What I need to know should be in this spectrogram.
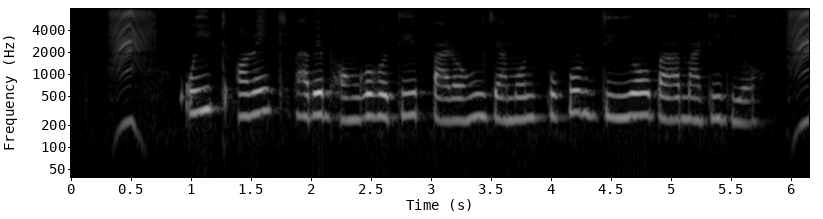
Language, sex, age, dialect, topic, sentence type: Bengali, female, 18-24, Rajbangshi, agriculture, statement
